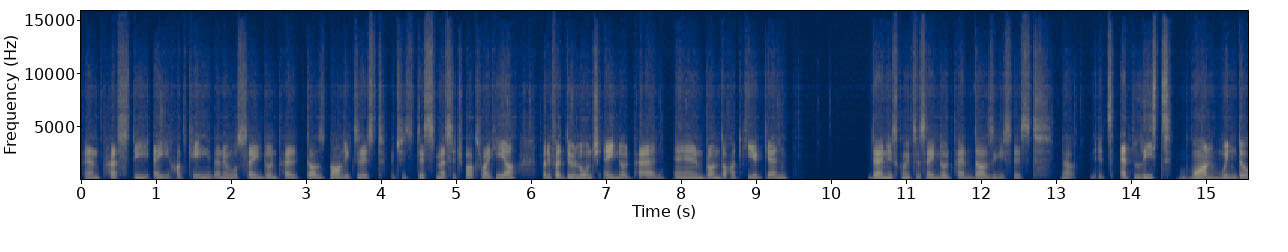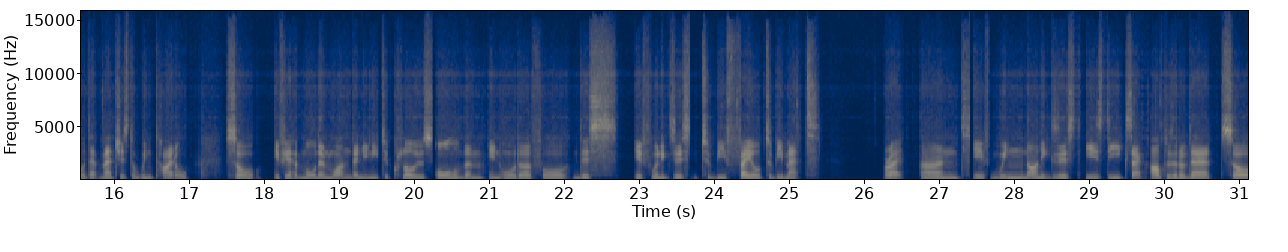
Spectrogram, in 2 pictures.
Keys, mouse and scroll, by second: 1.1 a, 5.6 click, 5.9 click, 6.6 super+n, 7.5 alt+click, 8.0 click, 9.6 alt+click, 10.0 click, 10.2 a, 12.9 click, 13.3 click, 13.9 alt+F4, 14.8 click, 23.6 super+3, 24.2 click, 26.7-27.2 scroll down 1, 27.3-28.1 scroll down 2, 27.4 click, 28.7 click, 29.7 ctrl+c, 29.9 click, 30.2 click.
